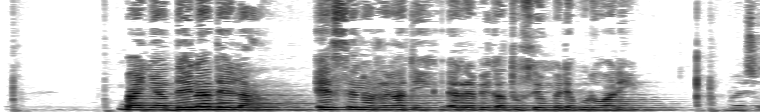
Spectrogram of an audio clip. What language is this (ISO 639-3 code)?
eus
